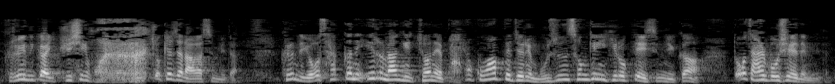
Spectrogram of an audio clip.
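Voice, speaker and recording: Male pastor, sermon delivery, lively pitch, slightly husky tone. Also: brisk. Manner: animated preaching, quotes scripture aloud, rhetorical questions.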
